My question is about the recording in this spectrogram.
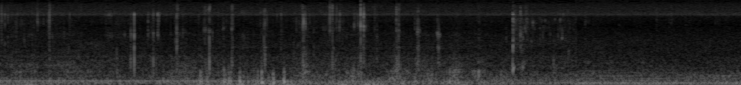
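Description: Irregular small clicks and ticks from a spinning rod and reel being handled, thinning out after about five seconds, over a faint steady high-pitched hum.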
